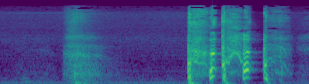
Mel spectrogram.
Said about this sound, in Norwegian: jeg beklager all hostinga med denne episoden her. Jeg er bare så litt liksom, så vanskelig vanskeligheter med lungene mine akkurat nå.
